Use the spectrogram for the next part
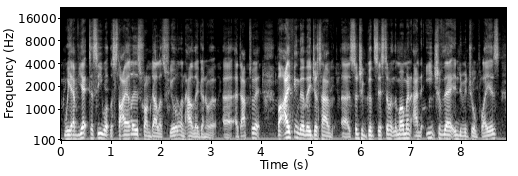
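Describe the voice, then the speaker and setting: A young man co-hosting an esports chat, laying out measured, reasoned analysis with some dry humor. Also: on the low side, sharp tone, slight background noise. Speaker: co-host analyst.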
